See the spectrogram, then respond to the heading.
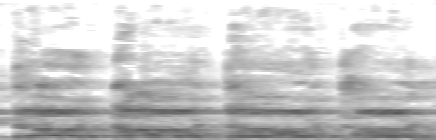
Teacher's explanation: ಮೂರ್ಧ ಅಂದ್ರೆ ಮೇಲ್ದಂತದ ಹಿಂಭಾಗ. ಈ ಟ ಟ ಡ ಢ ಣ ಅನ್ನಬೇಕಾದ್ರೆ ನಾಲಿಗೆ ಹೋಗಿ ಎಲ್ಲಿ ಬಡಿತದಲ್ಲ ಅದಕ್ಕೇನಂತಾರ, ಮೂರ್ಧ ಅಂತಾರ. ಮೂರ್ಧಕ್ಕೆ ನಾಲಿಗೆ ಬಡಿದಾಗ ಈ ಅಕ್ಷರಗಳು ಜನಿಸ್ತಾವ. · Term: ಮೂರ್ಧನ್ಯ ವರ್ಣಗಳು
